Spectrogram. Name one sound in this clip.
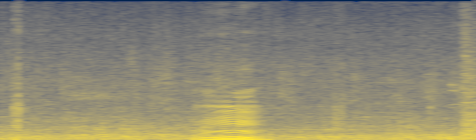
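A young woman hums with pleasure close by.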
